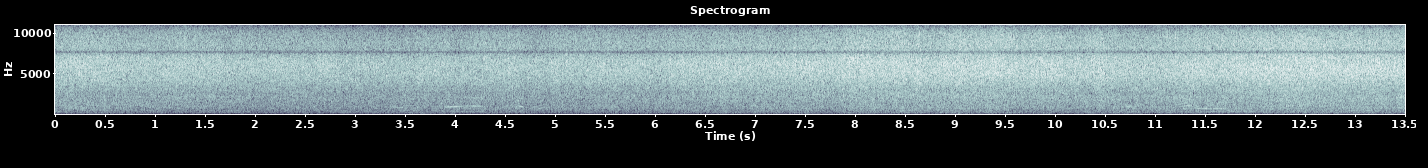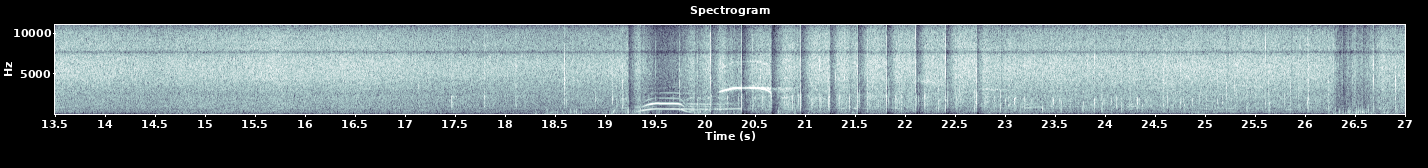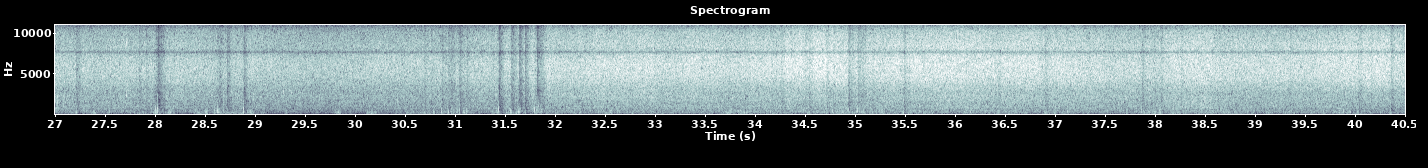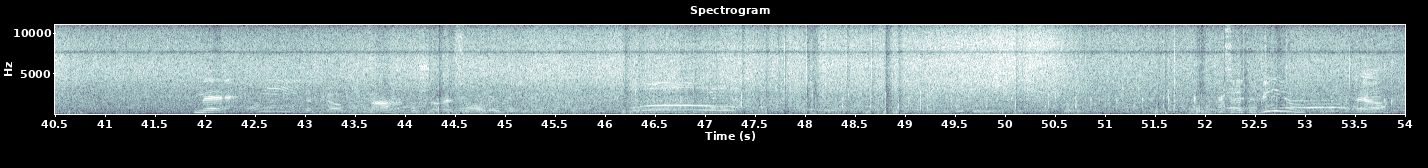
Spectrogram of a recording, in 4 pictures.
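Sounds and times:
faint voices: 0.0s - 18.1s, 20.8s - 27.7s, 41.2s - 54.0s
ocean surf on rocks: 0.0s - 54.0s
wind crackling on microphone: 0.0s - 54.0s.

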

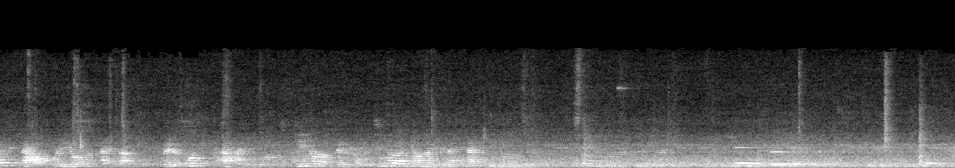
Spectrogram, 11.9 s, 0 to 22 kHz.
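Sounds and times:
train running rumble: 0.0s - 11.9s.

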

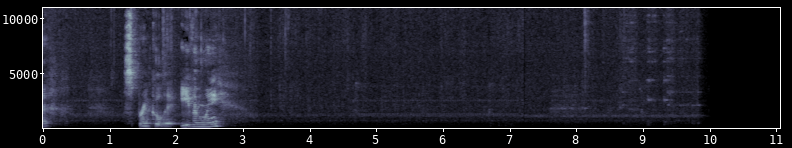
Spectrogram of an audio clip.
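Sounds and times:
thin steady hum: 0.0s - 10.0s.

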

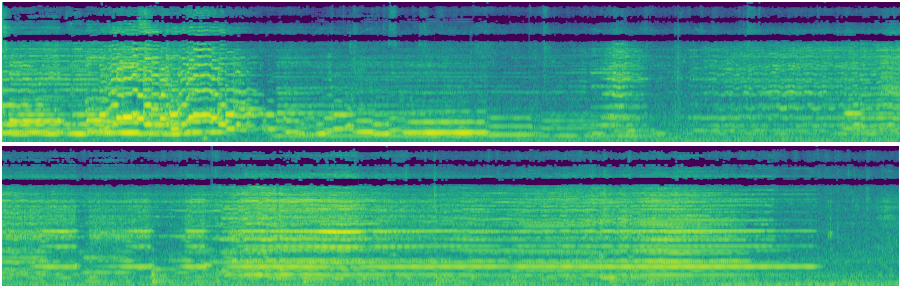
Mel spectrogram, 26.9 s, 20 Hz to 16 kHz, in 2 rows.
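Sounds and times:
saxophone playing: 0.0s - 26.0s
violin playing: 0.0s - 26.0s.

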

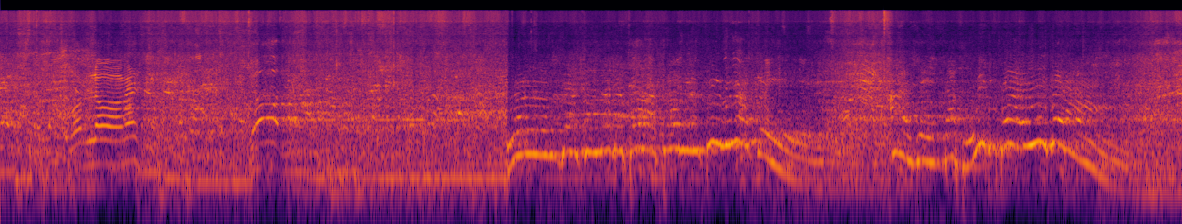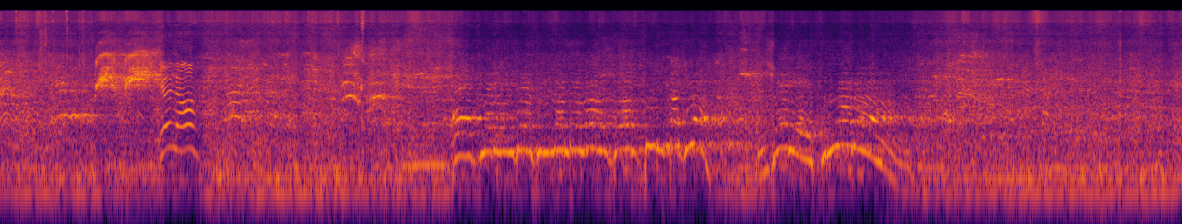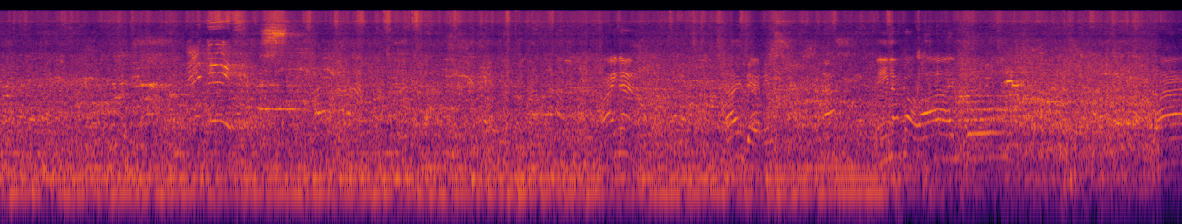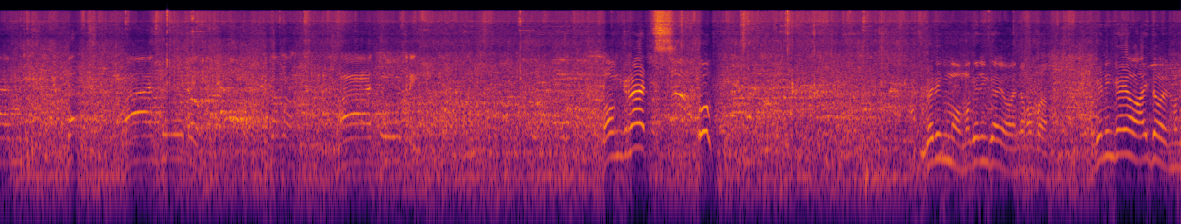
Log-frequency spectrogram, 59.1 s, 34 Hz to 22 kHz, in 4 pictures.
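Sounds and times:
crowd talking: 0.0s - 59.0s
voices calling out: 0.0s - 59.0s
loud wavering voice: 18.9s - 21.1s.

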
